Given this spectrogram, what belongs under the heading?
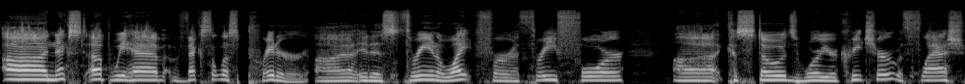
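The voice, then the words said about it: Slightly raspy sick voice. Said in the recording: “I'm also a little sick, so my voice might get a little raspy”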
